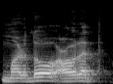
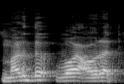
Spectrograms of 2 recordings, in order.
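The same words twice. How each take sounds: No difference in how they are said.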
